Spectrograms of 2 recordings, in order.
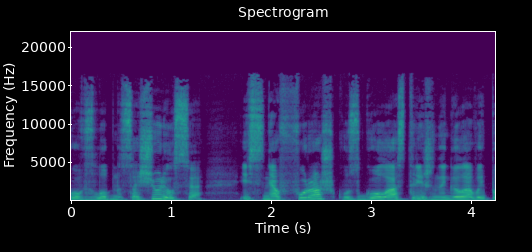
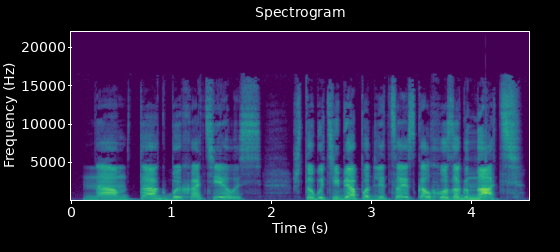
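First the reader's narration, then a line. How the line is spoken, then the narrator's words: Furious red-faced shout. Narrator (Russian): Побагровев крикнул Давыдов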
